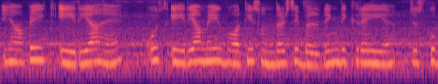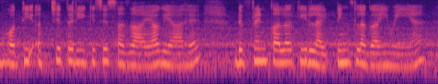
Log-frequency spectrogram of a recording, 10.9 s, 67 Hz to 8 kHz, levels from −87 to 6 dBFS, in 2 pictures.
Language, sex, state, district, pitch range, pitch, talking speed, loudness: Hindi, female, Uttar Pradesh, Jalaun, 215-240 Hz, 225 Hz, 175 wpm, -22 LUFS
